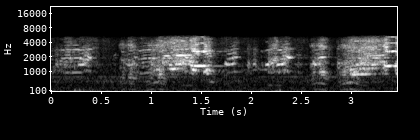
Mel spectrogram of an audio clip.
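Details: Loud, dense run of grating, buzzy calls from two young turkey toms about four months old as they fight, with brief breaks between rough bursts.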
